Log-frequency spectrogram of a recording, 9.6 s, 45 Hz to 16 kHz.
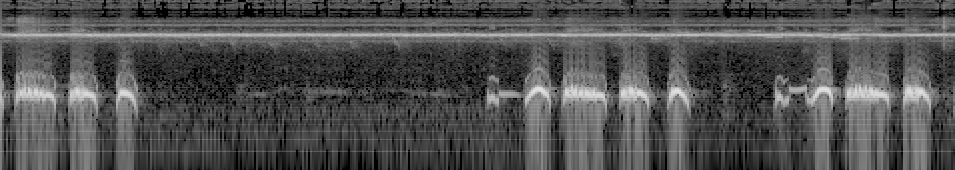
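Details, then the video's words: Live 2021 recording of a wild spotted dove used as a lure: repeated low, hollow coo series of four to six notes, a short hitched introductory note before later phrases, with a faint steady high whine behind. "นกเขาใหญ่ป่าเต็ม100% บันทึกสดเสียงต่อนก2564"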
